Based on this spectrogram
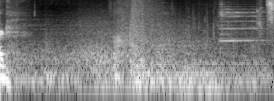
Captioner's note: gunshot; door creaks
